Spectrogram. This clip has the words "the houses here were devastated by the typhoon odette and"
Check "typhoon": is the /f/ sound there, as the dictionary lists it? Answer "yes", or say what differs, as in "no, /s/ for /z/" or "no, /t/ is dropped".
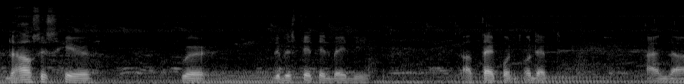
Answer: no, /p/ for /f/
